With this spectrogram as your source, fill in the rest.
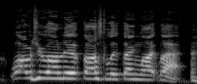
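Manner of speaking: loud, high mock-British shout; Gavin Free impression. Friend questioning the writer's wish, hammed-up British accent. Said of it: "just completely change your accent".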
